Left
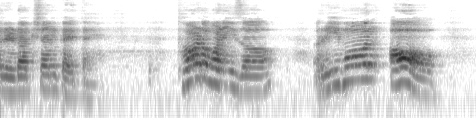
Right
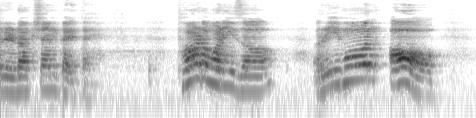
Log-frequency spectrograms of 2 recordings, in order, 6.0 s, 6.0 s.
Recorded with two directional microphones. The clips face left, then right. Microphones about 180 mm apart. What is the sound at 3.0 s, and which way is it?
Speech, 10° right (ahead or behind).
